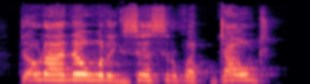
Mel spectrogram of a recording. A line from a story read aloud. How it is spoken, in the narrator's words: He cried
